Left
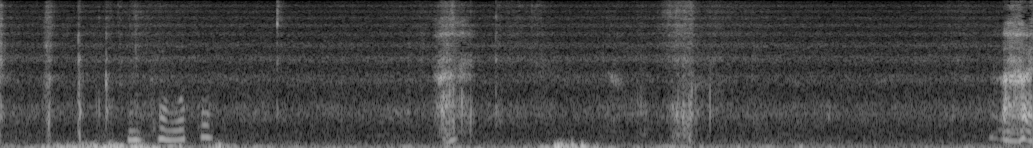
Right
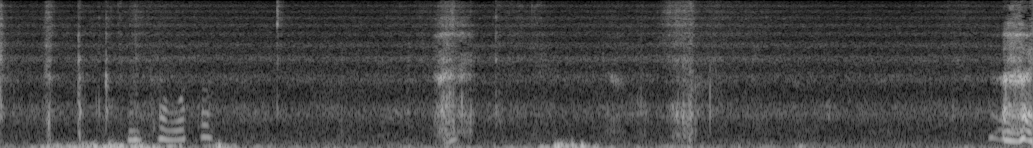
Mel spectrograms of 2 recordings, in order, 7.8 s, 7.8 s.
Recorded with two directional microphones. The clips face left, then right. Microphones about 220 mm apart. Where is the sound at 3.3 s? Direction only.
30° right (ahead or behind).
